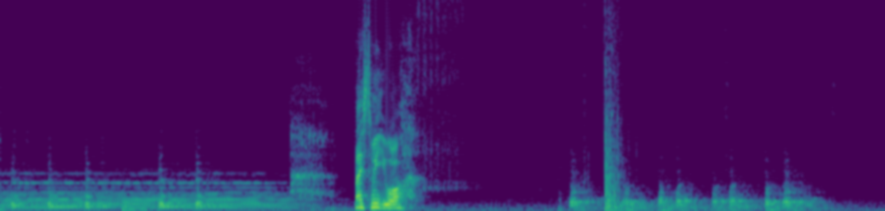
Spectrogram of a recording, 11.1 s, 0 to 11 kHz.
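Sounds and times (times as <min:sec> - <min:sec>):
wooden door slamming: 0:07.4 - 0:08.0.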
